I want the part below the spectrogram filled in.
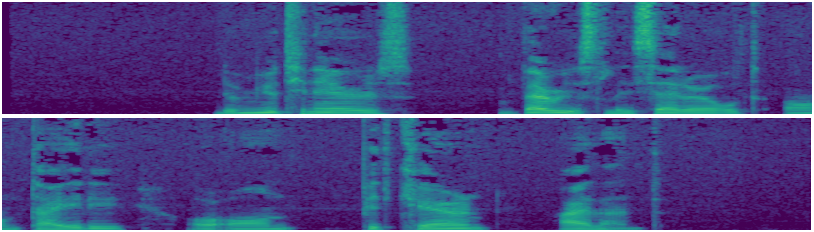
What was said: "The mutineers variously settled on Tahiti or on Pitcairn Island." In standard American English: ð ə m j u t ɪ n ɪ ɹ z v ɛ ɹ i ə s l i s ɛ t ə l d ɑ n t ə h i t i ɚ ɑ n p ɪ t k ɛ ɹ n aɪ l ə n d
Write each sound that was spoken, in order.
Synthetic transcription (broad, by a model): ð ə m j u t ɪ n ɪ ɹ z v ɛ ɹ i ə s l i s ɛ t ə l d ɑ n t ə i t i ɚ ɑ n p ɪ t k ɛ ɹ n aɪ l ə n d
